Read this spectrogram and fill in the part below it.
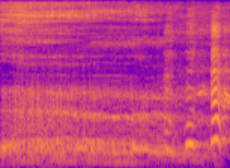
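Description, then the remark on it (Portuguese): A person imitates the roar of a winged, fire-breathing creature with a low, raspy, growling voice held for over a second, ending in a couple of short rougher bursts, fairly loud. “Ele soltando o urra dele, o rugido.”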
